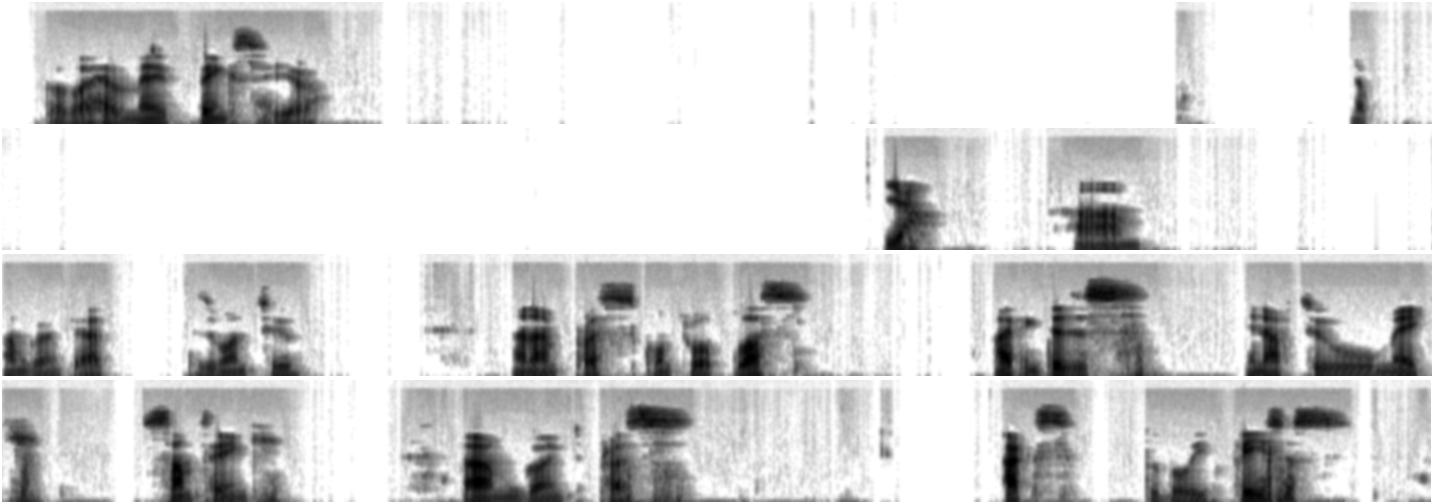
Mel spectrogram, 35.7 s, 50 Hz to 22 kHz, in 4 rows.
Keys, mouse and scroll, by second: 0.2-1.3 scroll up 3, 1.3-8.7 drag, 9.6-10.9 drag, 10.9 middle click, 11.9-13.3 scroll down 1, 13.3 click, 16.1 click, 19.8-22.3 shift+drag, 22.3 ctrl+KP_Add, 23.1 ctrl+KP_Add, 25.2-26.4 middle drag, 26.4-26.9 scroll down 1, 26.9-28.3 middle drag, 28.3-29.9 scroll up 4, 29.9-31.4 scroll down 2, 33.0 x, 35.2-35.7 scroll up 1.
